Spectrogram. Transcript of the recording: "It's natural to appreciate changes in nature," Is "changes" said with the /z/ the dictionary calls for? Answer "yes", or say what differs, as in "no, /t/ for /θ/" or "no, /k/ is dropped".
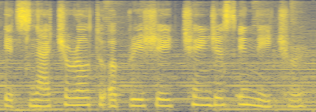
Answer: no, /s/ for /z/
